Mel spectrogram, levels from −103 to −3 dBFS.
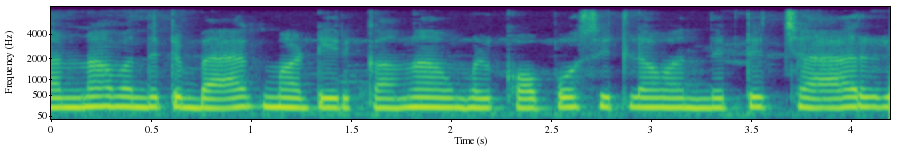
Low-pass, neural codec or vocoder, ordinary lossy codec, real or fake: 7.2 kHz; vocoder, 44.1 kHz, 128 mel bands every 512 samples, BigVGAN v2; none; fake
